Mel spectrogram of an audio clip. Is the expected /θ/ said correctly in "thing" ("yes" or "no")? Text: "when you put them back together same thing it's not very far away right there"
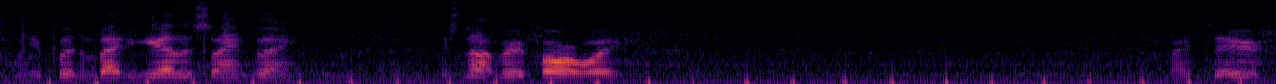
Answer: yes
